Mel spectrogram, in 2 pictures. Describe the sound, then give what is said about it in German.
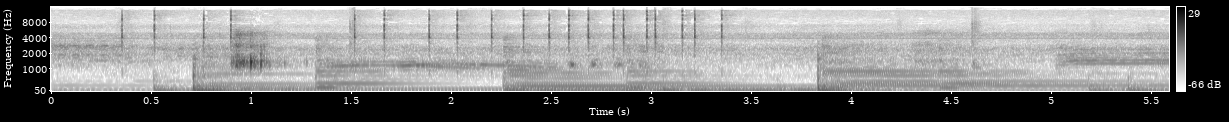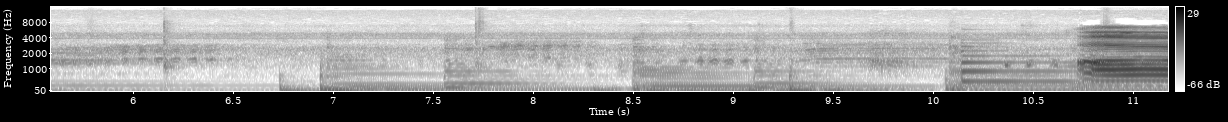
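Several sheep shut inside a fenced pen bleat over and over in a video game, their wavering baas overlapping closely with hardly a pause, alongside brief clicks and clatter from the game. “So, die Schafe habe ich eingesperrt.”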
